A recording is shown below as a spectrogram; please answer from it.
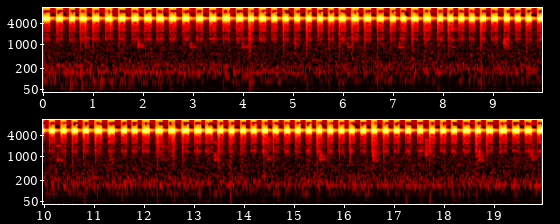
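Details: On a summer evening a male cricket keeps up a continuous train of short, shrill chirps, closely spaced at around four per second and unchanging in pitch, with nothing else audible.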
